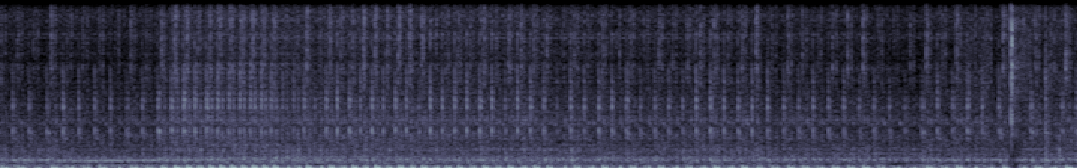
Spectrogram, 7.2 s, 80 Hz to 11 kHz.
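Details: Honda Supra X 125 single with rough engine noise, before repair: fast firing pulses at idle that swell and sag, not settling; hard-to-hold idle attributed to the carburetor.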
